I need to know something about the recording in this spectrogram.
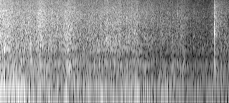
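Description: Eurasian woodcock's wings whirring as the released bird flies off through the woods, the rushing sound loudest at first and fading away over about two seconds.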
